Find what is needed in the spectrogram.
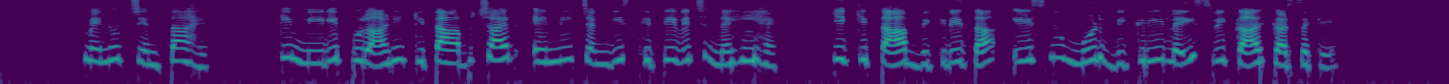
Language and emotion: Punjabi, fearful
